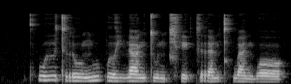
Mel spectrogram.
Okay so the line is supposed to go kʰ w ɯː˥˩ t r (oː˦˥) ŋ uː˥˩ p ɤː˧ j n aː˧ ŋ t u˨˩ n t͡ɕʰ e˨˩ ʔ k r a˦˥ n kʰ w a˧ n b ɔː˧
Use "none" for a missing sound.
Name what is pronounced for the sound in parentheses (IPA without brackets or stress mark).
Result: oː˧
